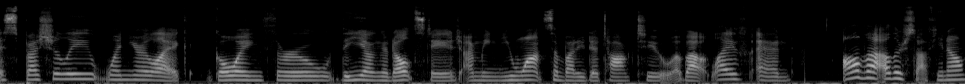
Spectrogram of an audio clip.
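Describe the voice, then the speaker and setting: On a very clean recording with a silent background, a woman speaks at a fairly slow pace, her medium pitch showing ordinary pitch variation. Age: 20s. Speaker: podcast host, nursing student and healthcare worker. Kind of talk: casual solo monologue. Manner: casual with filler words.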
